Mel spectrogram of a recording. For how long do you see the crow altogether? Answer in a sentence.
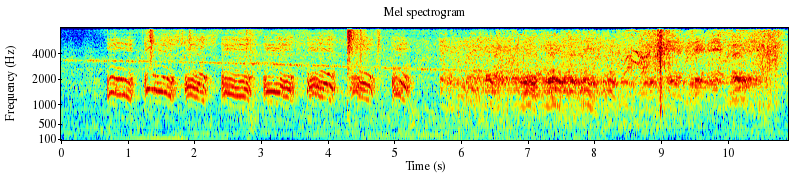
You can hear the crow for 10 seconds altogether.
